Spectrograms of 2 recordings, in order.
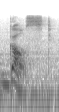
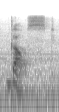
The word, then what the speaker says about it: ghost: Em início de sílabas, ele vai ter som de G, som de G. É como se o H fosse mudo. Por exemplo, ghost, ghost.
